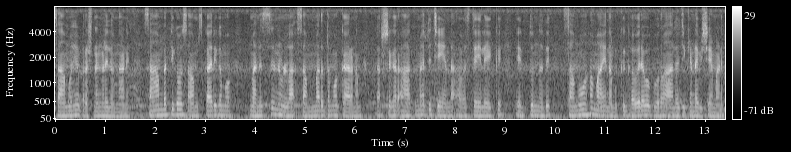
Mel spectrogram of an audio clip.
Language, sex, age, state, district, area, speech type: Malayalam, male, 18-30, Kerala, Kozhikode, rural, spontaneous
